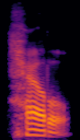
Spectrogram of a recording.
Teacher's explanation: Kemudian rnya ra yang pada di ayat ini juga dibaca dengan tafkhim atau tebal.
